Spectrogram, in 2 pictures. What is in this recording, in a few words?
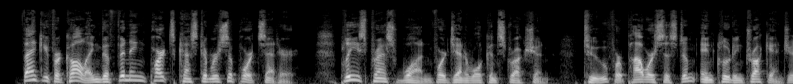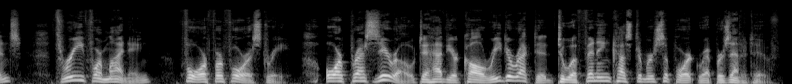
Voice Prompt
